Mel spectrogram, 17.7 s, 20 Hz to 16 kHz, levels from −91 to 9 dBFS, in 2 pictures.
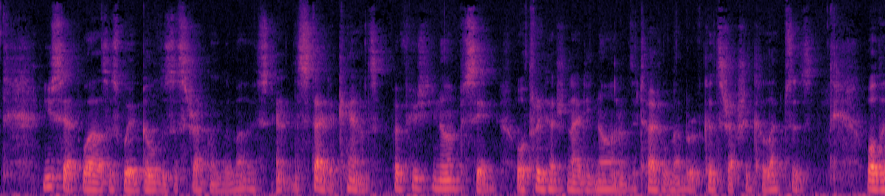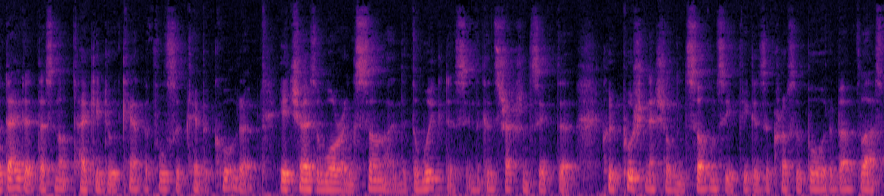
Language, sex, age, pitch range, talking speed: English, male, 50-69, 95-115 Hz, 195 wpm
